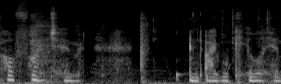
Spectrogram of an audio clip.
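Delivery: quiet whispered mutter under the breath. Voicing a character vowing revenge, said under his breath. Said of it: "he says under his breath".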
